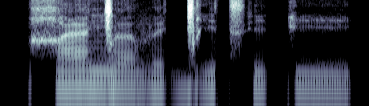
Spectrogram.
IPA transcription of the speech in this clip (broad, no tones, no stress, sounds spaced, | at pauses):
χ æ ŋ͡ǀ ɜ β e ɡ͡ǀ i t͡sʼ i k i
